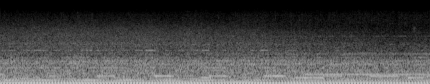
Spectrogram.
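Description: Background music: a steady low drone under a slow line of held notes.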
